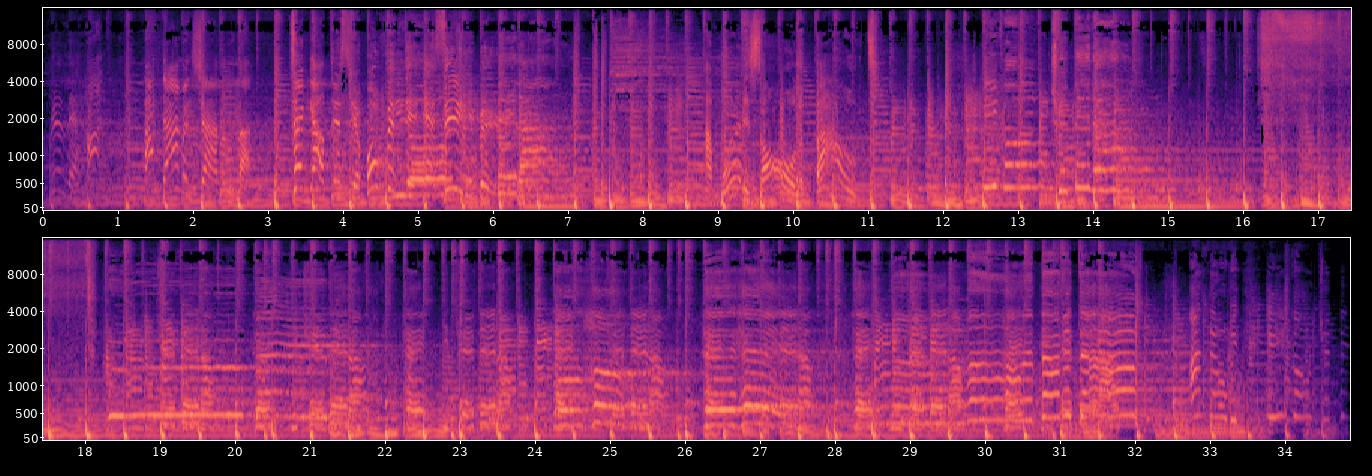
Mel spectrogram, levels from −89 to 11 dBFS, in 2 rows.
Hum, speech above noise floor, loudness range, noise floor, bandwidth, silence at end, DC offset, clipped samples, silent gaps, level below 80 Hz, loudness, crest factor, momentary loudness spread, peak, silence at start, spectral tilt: none; 21 dB; 3 LU; -37 dBFS; 16 kHz; 0.1 s; 0.2%; under 0.1%; none; -28 dBFS; -17 LUFS; 16 dB; 8 LU; 0 dBFS; 0.1 s; -5 dB/octave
